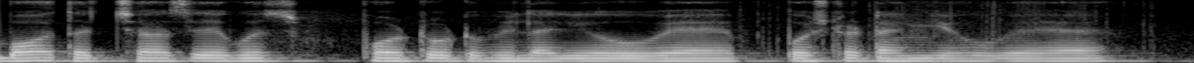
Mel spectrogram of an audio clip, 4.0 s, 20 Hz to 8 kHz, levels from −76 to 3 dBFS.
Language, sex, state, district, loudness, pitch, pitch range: Hindi, male, Chandigarh, Chandigarh, -16 LUFS, 130 Hz, 125-135 Hz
